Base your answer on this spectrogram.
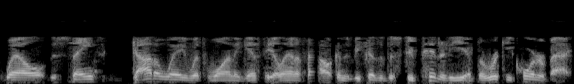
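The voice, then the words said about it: Polished radio announcer voice. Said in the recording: “the radio voice”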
